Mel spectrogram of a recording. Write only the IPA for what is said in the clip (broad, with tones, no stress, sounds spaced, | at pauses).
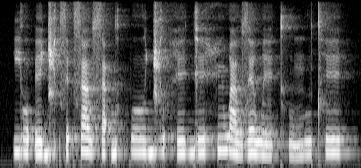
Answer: j o˦˨ ʔ e˦˨ d͡ʑ ʊ˦ ʔ sʰ ɪ˦ ʔ sʰ a˦˨ ʊ̯ sʰ ä˦ ʔ ɡ ʊ˦ ʔ p o˦ ʊ̯ d͡ʑ u˦˨ h e˦ ɡ e˦ h ĩ˦ w a˨ ʊ̯ z ɛ˦˨ w e˨ ɪ̯ kʰ u˨ m u˦ tʰ e˦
